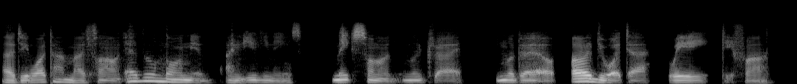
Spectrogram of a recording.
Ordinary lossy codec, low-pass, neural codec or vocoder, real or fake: none; none; codec, 16 kHz, 0.5 kbps, X-Codec, HuBERT features, trained on general audio; fake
